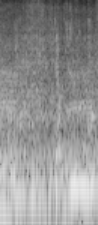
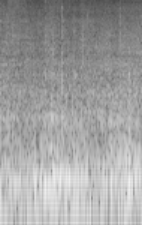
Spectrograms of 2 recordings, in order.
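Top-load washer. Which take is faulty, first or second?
second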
